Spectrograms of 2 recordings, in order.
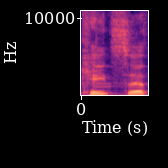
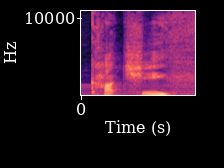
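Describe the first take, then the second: First: It is said as it is spelled, English-style. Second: It is said the Gaelic way, sounding like 'Kachi'. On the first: This is the familiar, customary version of the name. "that's the traditional way people pronounce it" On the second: This is the name's original form. "that is actually pronounced Kachi because it's um it's like Gaelic"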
